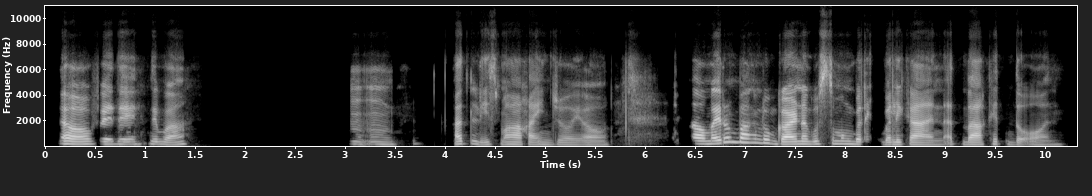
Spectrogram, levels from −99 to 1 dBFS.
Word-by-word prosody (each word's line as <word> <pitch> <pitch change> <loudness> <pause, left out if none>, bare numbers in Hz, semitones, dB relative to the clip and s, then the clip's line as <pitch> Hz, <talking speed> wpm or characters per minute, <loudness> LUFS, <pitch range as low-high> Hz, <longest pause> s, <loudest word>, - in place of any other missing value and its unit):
Oo, 200 -2 +4
puwede, 185 -2 -1
'di 195 - -6
ba? 170 +4 -3 1.6
Mm. 185 -3 -12 0.6
At 205 +2 0
least 175 -5 -8
makaka-enjoy, 165 -3 -4
oo. 145 -1 -8 0.8
Ikaw, 230 -1 +5
mayro'n 245 +11 +3
bang 310 -4 +2
lugar 210 -9 +7
na 200 - +2
gusto 205 +3 0
mong 215 -1 -6
balik-balikan 170 -4 0
at - - -7
bakit 175 +2 0
doon? 150 0 -10
185 Hz, 115 wpm, -24 LUFS, 170-205 Hz, 1.6 s, lugar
